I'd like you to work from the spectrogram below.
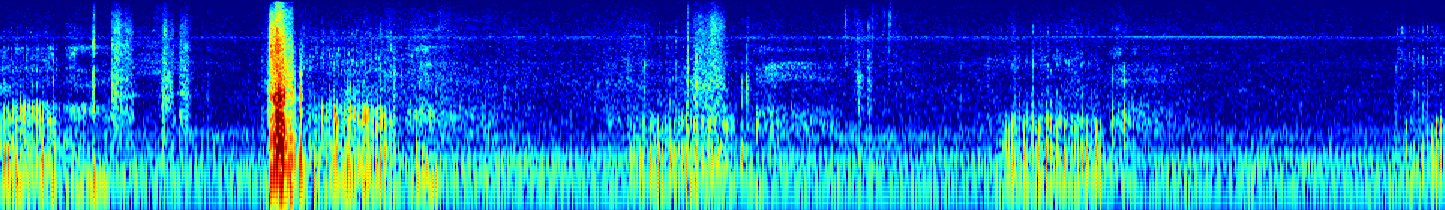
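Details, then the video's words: Bulldog named Pancho snoring indoors, with his tongue out; soft rattling snores recur roughly every three to four seconds, interrupted early by a loud sharp bang. "BULLDOG, Pancho para de roncar !"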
